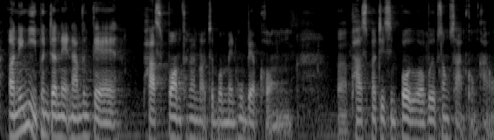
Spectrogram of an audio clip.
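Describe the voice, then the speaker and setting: A male teacher with a Lao accent explaining an English textbook lesson, reading English words slowly, then explaining them quickly with many fillers. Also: lowish voice, mellow, slight background noise.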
